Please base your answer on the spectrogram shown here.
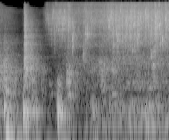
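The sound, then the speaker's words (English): Water runs from a tap while hands are washed, a steady hiss of flowing water broken by a couple of splashy bursts early on, with no talking. “Now, what I want you to do, let's turn the lights back on and we're gonna wash your hands.”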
